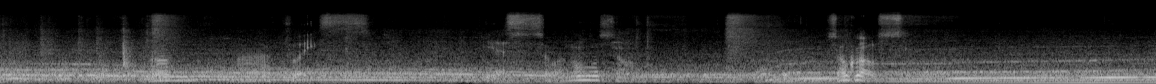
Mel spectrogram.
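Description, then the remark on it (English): Steady engine drone and road rumble from inside a moving local bus, route 303, boarded after a train ride to Oceanside, with hissing bursts like air brakes or doors and shifting engine pitch; a person speaks briefly over the noise. “Almost 20 minutes late, I ran from, got the train in Oceanside, ran over to the local bus, 303, and 30 seconds later the bus left, so that's what I'm on right now.”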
